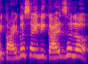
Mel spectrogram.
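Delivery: imitated anxious concern; worried. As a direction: ask in acted alarm what happened. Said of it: "अस्मिता पण काळजीने म्हणते".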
